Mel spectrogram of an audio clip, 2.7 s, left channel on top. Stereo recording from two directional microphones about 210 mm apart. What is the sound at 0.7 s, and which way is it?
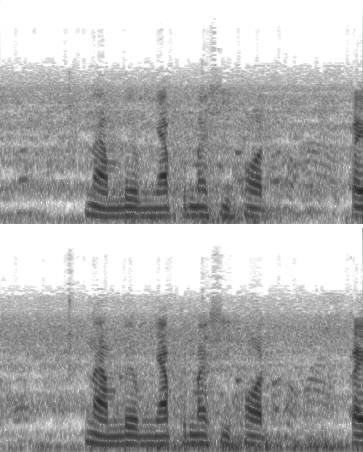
Speech, 15° right (ahead or behind).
